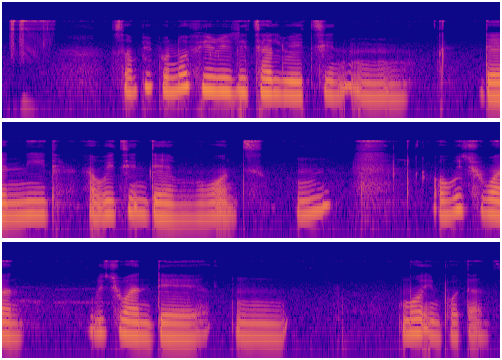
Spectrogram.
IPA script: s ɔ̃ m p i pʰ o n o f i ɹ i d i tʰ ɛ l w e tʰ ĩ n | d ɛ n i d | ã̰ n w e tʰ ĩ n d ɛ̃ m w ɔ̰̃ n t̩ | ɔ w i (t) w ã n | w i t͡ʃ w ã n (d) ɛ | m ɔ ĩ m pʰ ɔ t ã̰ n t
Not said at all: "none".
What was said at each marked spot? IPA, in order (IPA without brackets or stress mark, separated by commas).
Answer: t͡ʃ, d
